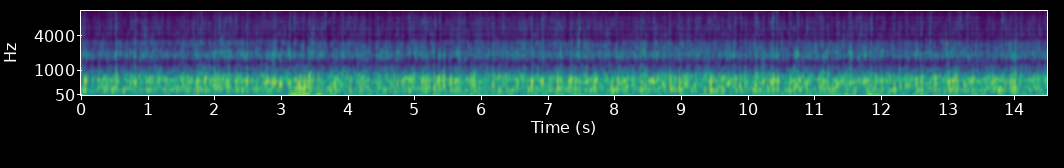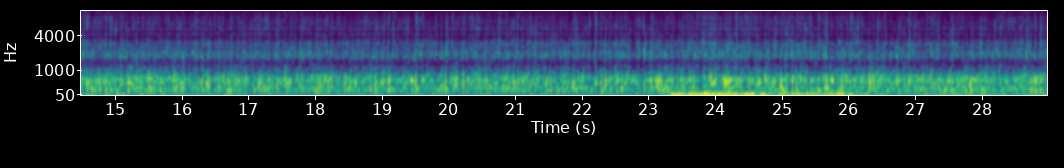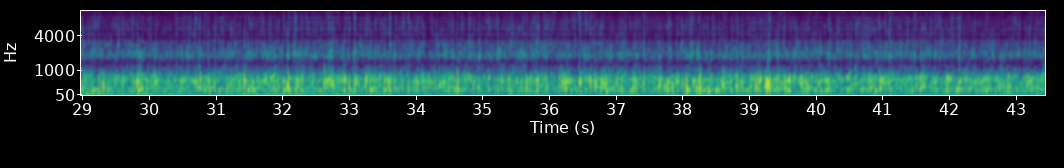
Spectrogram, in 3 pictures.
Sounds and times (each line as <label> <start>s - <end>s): water spring 22.8s - 28.0s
